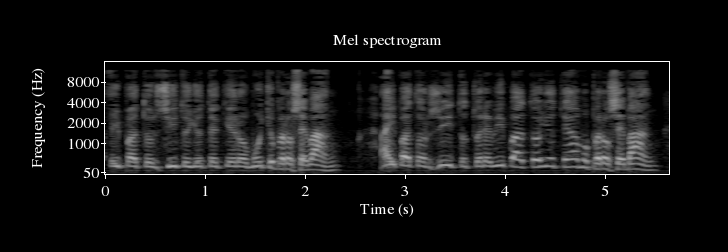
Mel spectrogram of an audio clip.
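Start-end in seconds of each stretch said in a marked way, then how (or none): 0.1-1.7 high, sugary mock voice of a fawning member; simpering high mock voice; mocking whiny churchgoer. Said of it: "no se van a ir llorando". 2.7-4.9 high, sugary mock voice of a fawning member; simpering high mock voice; mocking whiny churchgoer. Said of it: "no se van a ir llorando".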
